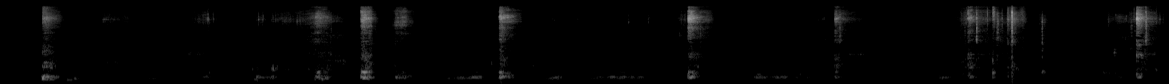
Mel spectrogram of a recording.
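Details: Tiny kitten named Siri hisses angrily at a Labrador called Simba, who backs away scared. Short breathy bursts of hissing come at irregular intervals, some single and some in quick clusters, with quiet gaps between.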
